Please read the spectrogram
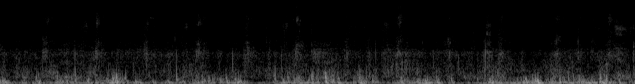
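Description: Footsteps walking on a wet, mushy dry-lake mud crust, a string of irregular soft steps over a steady low rumble.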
